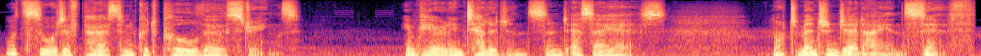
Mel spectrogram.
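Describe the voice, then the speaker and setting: An actress playing a hardened, wary Imperial agent in a video game, controlled, direct and clipped. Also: female voice, deep voice, moderate pace, slightly rough. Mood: guarded. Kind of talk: dramatic game dialogue.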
